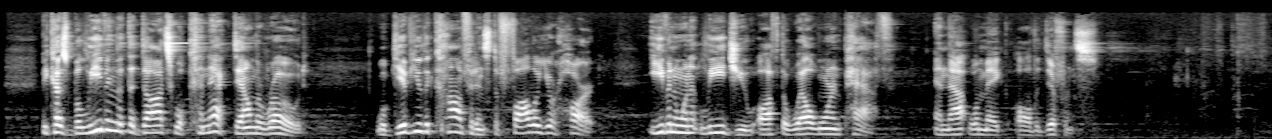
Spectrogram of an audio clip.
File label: Commencement Address; Steve Jobs; 2005; Stanford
